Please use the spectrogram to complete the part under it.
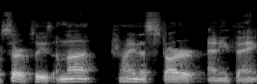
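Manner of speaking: put-on, careful, courteous, polite, disbelieving pleading tone. Retelling a tense talk at a hotel desk: imitating own polite plea. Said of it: "this is exactly how I say".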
